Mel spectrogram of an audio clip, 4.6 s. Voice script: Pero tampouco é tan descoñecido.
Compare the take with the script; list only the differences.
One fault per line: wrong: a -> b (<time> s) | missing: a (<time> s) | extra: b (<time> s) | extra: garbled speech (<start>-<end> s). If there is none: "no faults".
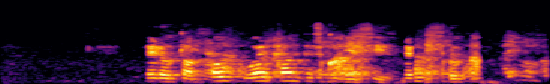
extra: garbled speech (3.4-4.0 s)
